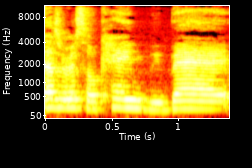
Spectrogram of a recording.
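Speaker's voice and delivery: put-on voice holding back tears. Retelling comforting a crying child on a video call, imitating own near-tearful voice. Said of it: "so I'm getting ready to cry".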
